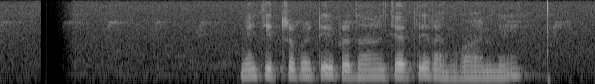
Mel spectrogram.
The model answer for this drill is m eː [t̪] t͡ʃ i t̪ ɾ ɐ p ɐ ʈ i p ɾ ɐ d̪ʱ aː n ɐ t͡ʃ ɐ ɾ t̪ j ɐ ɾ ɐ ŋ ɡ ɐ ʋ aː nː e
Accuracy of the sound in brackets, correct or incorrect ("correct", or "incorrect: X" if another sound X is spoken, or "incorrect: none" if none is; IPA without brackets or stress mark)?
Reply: incorrect: none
